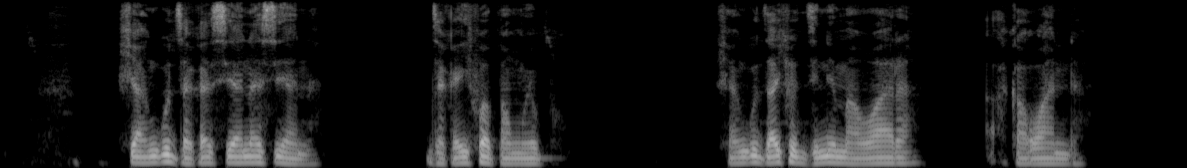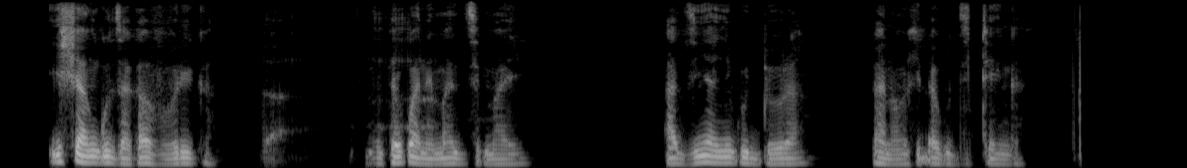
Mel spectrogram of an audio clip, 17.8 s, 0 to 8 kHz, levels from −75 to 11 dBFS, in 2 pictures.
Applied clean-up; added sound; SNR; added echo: neural mask model RNNoise.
